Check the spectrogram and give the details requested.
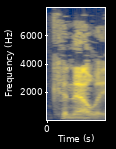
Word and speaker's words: Canelli: Well, whatever happened to Anna Canelli, and I'm pronouncing Canelli right? You are, just like cannoli, yeah.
